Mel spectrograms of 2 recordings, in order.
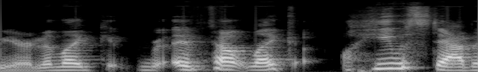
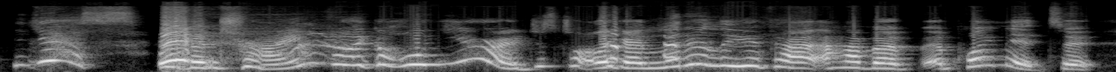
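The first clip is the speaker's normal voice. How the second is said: much higher, louder, tumbling words; excited disbelief; 13 semitones higher, 6 dB louder than usual. Retold or imitated. Telling the doctor she tried for a year, excited and high. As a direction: gush in happy disbelief.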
